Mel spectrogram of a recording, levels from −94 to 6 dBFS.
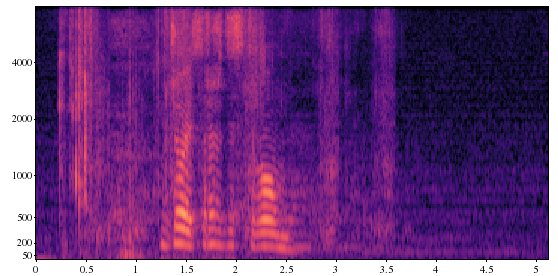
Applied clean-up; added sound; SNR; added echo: none; Chewing, mastication; 8 dB; reverberation time 1.5 s.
